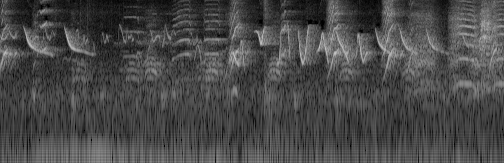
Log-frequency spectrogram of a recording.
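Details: A flock of rainbow lorikeets in Australia chattering busily, overlapping high twitters, rising whistled notes and harsh screeches from many birds at once.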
